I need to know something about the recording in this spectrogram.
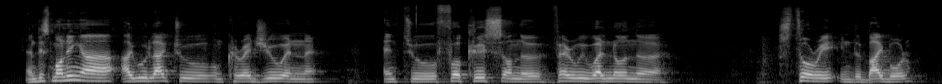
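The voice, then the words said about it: French accent. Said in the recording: “my Scottish accent, no, my French accent”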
